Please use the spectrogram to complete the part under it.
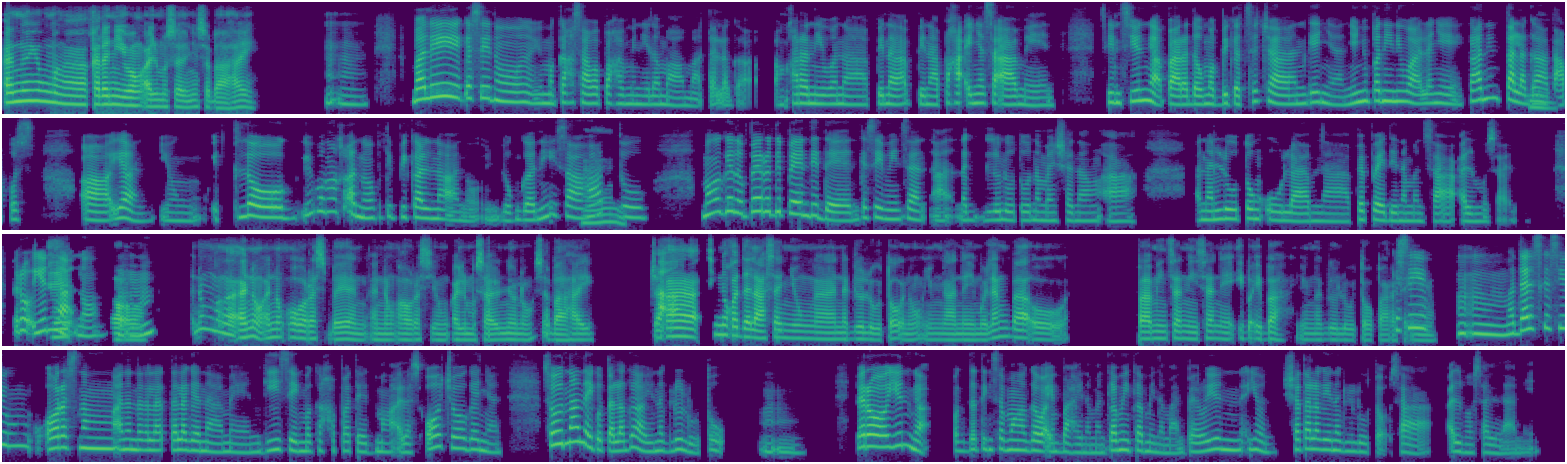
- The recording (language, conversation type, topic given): Filipino, podcast, Ano ang karaniwang almusal ninyo sa bahay?
- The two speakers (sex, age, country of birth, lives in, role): female, 25-29, Philippines, Philippines, guest; male, 30-34, Philippines, Philippines, host
- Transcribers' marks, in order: tapping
